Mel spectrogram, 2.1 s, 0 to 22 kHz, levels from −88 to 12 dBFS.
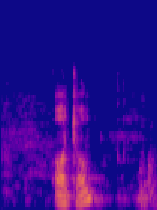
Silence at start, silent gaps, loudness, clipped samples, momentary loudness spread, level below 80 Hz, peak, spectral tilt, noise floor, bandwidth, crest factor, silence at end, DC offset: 0.75 s; none; -33 LUFS; under 0.1%; 21 LU; -78 dBFS; -16 dBFS; -5.5 dB/octave; -64 dBFS; 7 kHz; 20 dB; 0.05 s; under 0.1%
